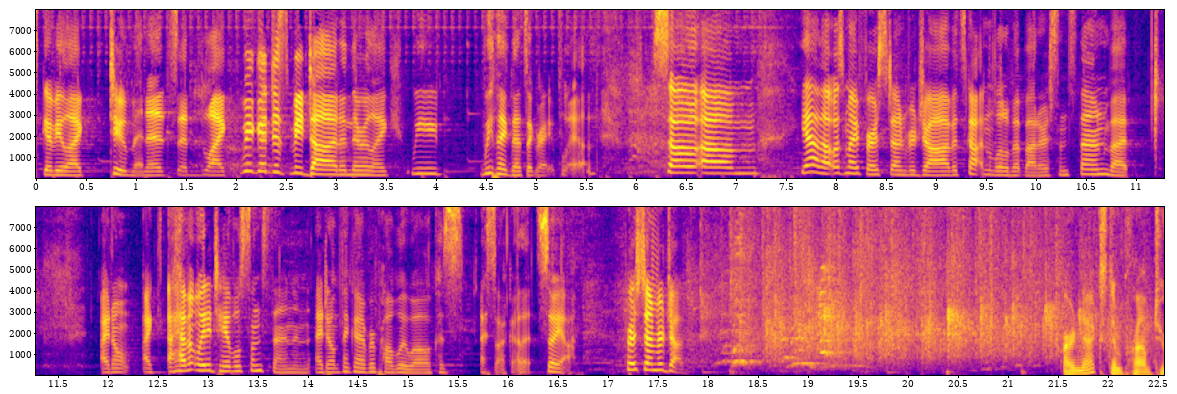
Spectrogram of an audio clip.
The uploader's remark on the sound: You never know what you'll get when audience members step up to the stage. At the "First Denver Anything" Raconteur event.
